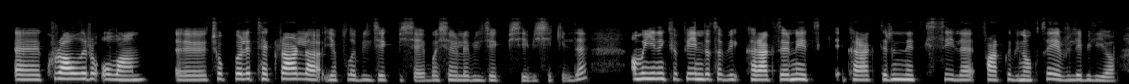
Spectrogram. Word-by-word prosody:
eee, 225 Hz, -1 st, +2 dB
kuralları 260 Hz, -1 st, +6 dB
olan, 220 Hz, -1 st, 0 dB, 0.3 s
eee, 205 Hz, +1 st, -1 dB
çok, 255 Hz, +1 st, -6 dB
böyle, 255 Hz, 0 st, +3 dB
tekrarla 250 Hz, -2 st, +4 dB
yapılabilecek 210 Hz, -1 st, -6 dB
bir -, -, -11 dB
şey, 175 Hz, -1 st, -6 dB
başarılabilecek 195 Hz, -2 st, -5 dB
bir -, -, -8 dB
şey, 180 Hz, -2 st, -8 dB
bir 180 Hz, -, -13 dB
şekilde. 185 Hz, -, -7 dB, 0.4 s
Ama 255 Hz, +1 st, +4 dB
yine 265 Hz, 0 st, +4 dB
köpeğin 250 Hz, 0 st, 0 dB
de 245 Hz, -, 0 dB
tabii 225 Hz, -1 st, -6 dB
karakterini 225 Hz, +2 st, +4 dB
et 225 Hz, 0 st, -3 dB, 0.3 s
karakterinin 225 Hz, +1 st, 0 dB
etkisiyle 220 Hz, -1 st, -3 dB
farklı 215 Hz, +1 st, -1 dB
bir 200 Hz, -, -4 dB
noktaya 205 Hz, +6 st, -1 dB
evrilebiliyor. 200 Hz, -4 st, -4 dB
220 Hz, 150 wpm, -23 LUFS, 205-240 Hz, 0.4 s, kuralları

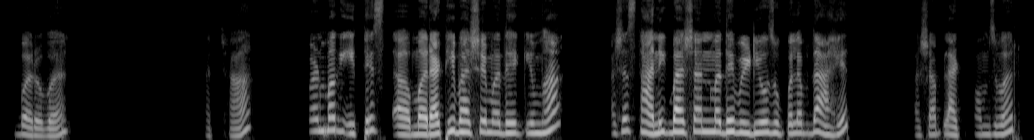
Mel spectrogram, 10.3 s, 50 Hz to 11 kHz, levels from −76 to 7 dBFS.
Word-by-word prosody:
बरोबर. 175 Hz, +1 st, -5 dB, 1.4 s
अच्छा. 310 Hz, -, -9 dB, 0.6 s
पण 275 Hz, +1 st, -4 dB
मग 290 Hz, -1 st, +1 dB
इथेच 255 Hz, +4 st, -3 dB
अ, 195 Hz, -1 st, +2 dB
मराठी 205 Hz, +6 st, +5 dB
भाषेमध्ये 245 Hz, -2 st, +2 dB
किंवा 235 Hz, +9 st, +1 dB, 0.5 s
अशा 270 Hz, +5 st, -4 dB
स्थानिक 245 Hz, -2 st, +1 dB
भाषांमध्ये 255 Hz, 0 st, +4 dB
व्हिडिओज 235 Hz, 0 st, +1 dB
उपलब्ध 220 Hz, +1 st, -3 dB
आहेत 240 Hz, -, -1 dB, 0.7 s
अशा 180 Hz, +2 st, -9 dB
प्लॅटफॉर्म्सवर? 200 Hz, -, -6 dB
230 Hz, 100 wpm, -23 LUFS, 200-255 Hz, 1.4 s, मराठी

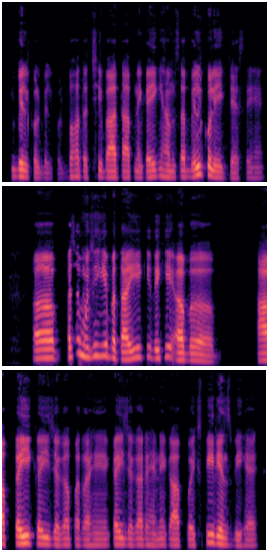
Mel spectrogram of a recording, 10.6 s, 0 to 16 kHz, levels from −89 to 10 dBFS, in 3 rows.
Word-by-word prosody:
बिल्कुल, 125 Hz, -5 st, -2 dB
बिल्कुल। 100 Hz, 0 st, -24 dB
बहुत 125 Hz, 0 st, -8 dB
अच्छी 115 Hz, +2 st, -11 dB
बात 120 Hz, -1 st, -1 dB
आपने 115 Hz, 0 st, -5 dB
कही 120 Hz, +3 st, -2 dB
कि 140 Hz, -, -13 dB
हम 120 Hz, -3 st, -7 dB
सब 120 Hz, +1 st, -7 dB
बिल्कुल 160 Hz, +2 st, +3 dB
एक 110 Hz, -2 st, -5 dB
जैसे 105 Hz, 0 st, -14 dB
हैं। 105 Hz, 0 st, -20 dB, 0.5 s
अ, 180 Hz, +1 st, +6 dB, 0.2 s
अच्छा 200 Hz, +8 st, -1 dB
मुझे 205 Hz, +1 st, 0 dB
ये 220 Hz, +1 st, +1 dB
बताइए 175 Hz, -2 st, +3 dB
कि 200 Hz, +1 st, -12 dB
देखिए 180 Hz, +4 st, -1 dB, 0.2 s
अब 135 Hz, -1 st, -8 dB, 0.9 s
आप 140 Hz, +1 st, +4 dB
कई-कई 145 Hz, -2 st, +5 dB
जगह 125 Hz, -1 st, -5 dB
पर 120 Hz, -1 st, -11 dB
रहे 115 Hz, 0 st, -7 dB
हैं, 115 Hz, 0 st, -10 dB
कई 130 Hz, -1 st, +1 dB
जगह 125 Hz, 0 st, -6 dB
रहने 120 Hz, 0 st, -9 dB
का 115 Hz, -1 st, -3 dB
आपको 115 Hz, +1 st, -8 dB
एक्सपीरियंस 140 Hz, 0 st, +1 dB
भी 110 Hz, 0 st, -8 dB
है। 110 Hz, -1 st, -9 dB
125 Hz, 205 wpm, -23 LUFS, 115-155 Hz, 0.9 s, अ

